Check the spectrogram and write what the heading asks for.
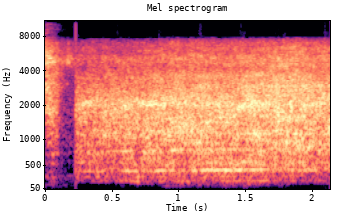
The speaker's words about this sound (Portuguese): E tá chovendo. E tem um ônibus passando. Ah, escutou daí?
